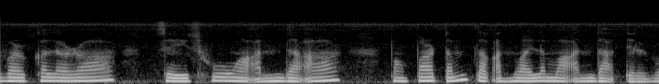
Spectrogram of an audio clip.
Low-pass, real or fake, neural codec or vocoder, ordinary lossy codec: none; real; none; none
